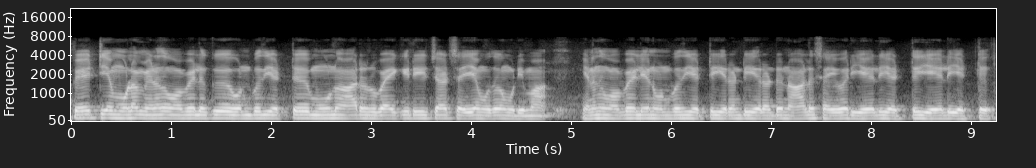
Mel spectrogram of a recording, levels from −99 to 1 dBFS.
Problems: none marked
